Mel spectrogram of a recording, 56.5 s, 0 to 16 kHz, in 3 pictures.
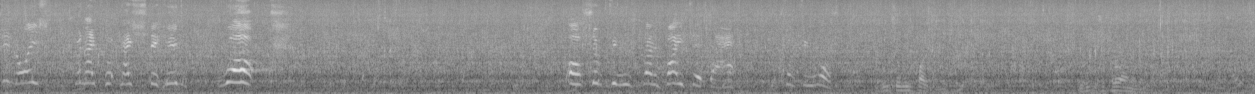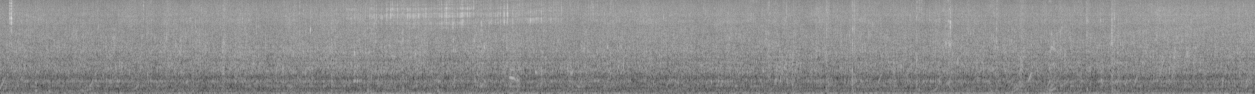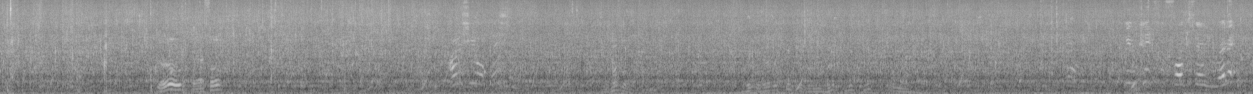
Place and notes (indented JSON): {
  "title": "Bondgate Without, Alnwick, UK - overflow and uprising ...",
  "date": "2019-11-05 11:25:00",
  "description": "overflow and uprising ... alnwick gardens ... open lavaliers clipped to sandwich box ... placed above one of four outflows of a large man made pond ... also water welling up from the middle of the pool ... only one chance to record so includes the visits of numerous folk ...",
  "latitude": "55.41",
  "longitude": "-1.70",
  "altitude": "70",
  "timezone": "Europe/London"
}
